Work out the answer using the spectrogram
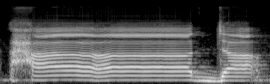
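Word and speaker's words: حَاجَّ: এরপরে হাজ। পড়ুন হাজ। আগে টান দিবেন পরে হাকে জিমের সাথে লাগাতে হবে হাজা মিলিয়ে পড়ুন আলামতার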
